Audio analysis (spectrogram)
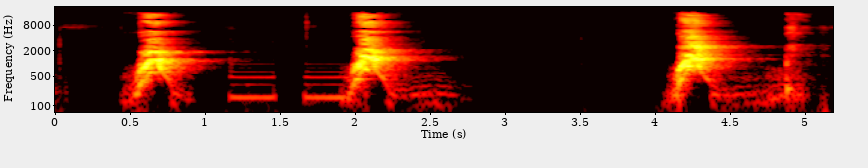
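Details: Young poodle, offended when food is offered on paper, gives three sharp barks about a second and a half apart, with a short low humming tone between the first two.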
